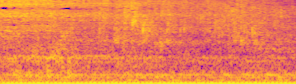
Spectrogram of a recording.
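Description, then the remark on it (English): Water runs steadily from a bathtub tap with a constant rushing hiss and a low, droning hum underneath, loud, no voices, as the tub fills with the drain closed. “So let's get the water going here.”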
